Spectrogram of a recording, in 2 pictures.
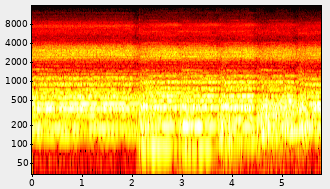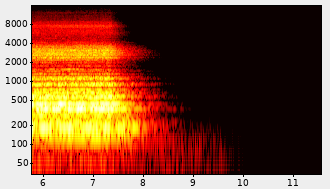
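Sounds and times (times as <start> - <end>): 
choir singing: 0.0 - 8.1.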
